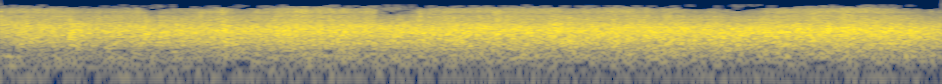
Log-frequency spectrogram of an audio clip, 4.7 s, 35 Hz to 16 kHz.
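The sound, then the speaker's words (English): Sustained audience applause for Michael Parenti's 1993 talk Conspiracy and Class Power, a dense, steady wash of many hands clapping at once, loud and even throughout with no pauses and no voices on top. “A long and well-deserved round of applause for Michael Parenti's brilliant 1993 talk, Conspiracy and Class Power.”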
